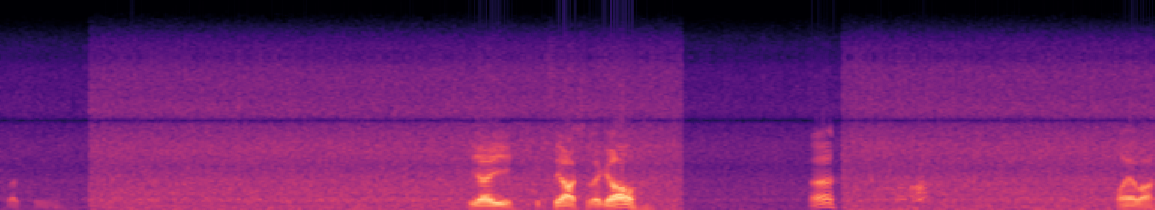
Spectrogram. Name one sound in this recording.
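A waterfall rushes and splashes steadily nearby.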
